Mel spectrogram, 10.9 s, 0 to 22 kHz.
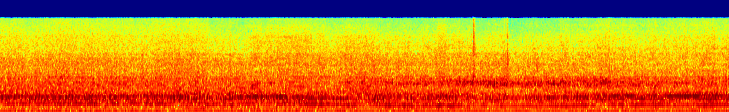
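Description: Mazda MX-5 race car's four-cylinder engine heard from inside the cabin, running at high revs on the straight, then its pitch drops about three seconds in as the car slows for a corner and it runs on steadily at lower revs. Two short sharp clicks about two-thirds of the way through.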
